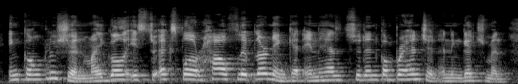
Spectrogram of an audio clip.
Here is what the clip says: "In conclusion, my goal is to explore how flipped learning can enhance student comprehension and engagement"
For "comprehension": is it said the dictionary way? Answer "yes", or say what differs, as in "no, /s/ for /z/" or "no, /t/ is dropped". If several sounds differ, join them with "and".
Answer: yes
